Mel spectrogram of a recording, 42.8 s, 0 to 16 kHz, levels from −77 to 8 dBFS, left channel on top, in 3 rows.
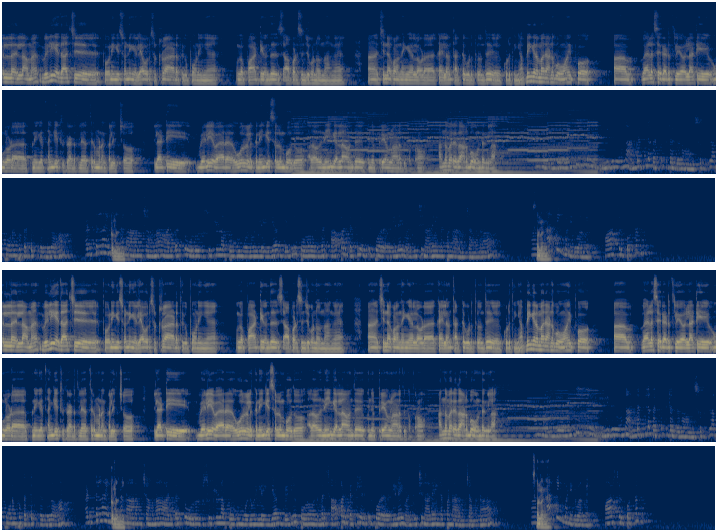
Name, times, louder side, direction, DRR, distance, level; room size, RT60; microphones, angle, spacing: voice 1, 0.0-4.4 4.7-6.8 7.3-11.8 12.2-16.9 17.3-22.7 23.0-24.2 30.7-31.0 39.3-39.5, right 4 dB, 75° right, 0.7 m, -27 dB
sound 1, 20.1-26.2, left 2 dB, 80° left, 3.5 m, -43 dB
voice 2, 24.9-29.8 30.2-38.4 39.1-41.4, right 1 dB, 40° right, 3.1 m, -46 dB
25.5 x 17.0 x 6.9 m
head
